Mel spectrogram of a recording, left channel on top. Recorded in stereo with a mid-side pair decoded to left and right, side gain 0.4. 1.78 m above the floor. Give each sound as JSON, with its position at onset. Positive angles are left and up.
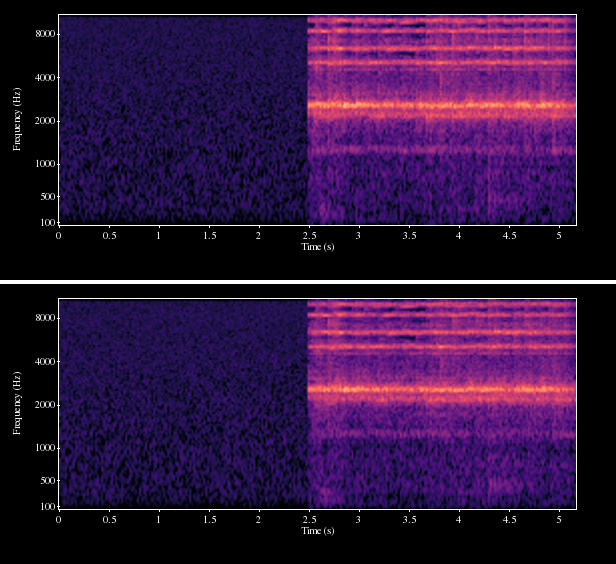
{"t": 2.5, "sound": "a bell", "azimuth_deg": 60, "distance_m": 0.7}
